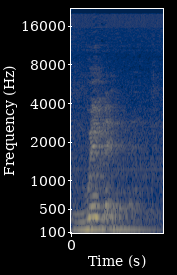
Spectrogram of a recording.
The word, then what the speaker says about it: women: learners of English is women. This is, of course, because of the English language's crazy spelling system. But remember that we say woman for one woman and women for the plural. Women.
